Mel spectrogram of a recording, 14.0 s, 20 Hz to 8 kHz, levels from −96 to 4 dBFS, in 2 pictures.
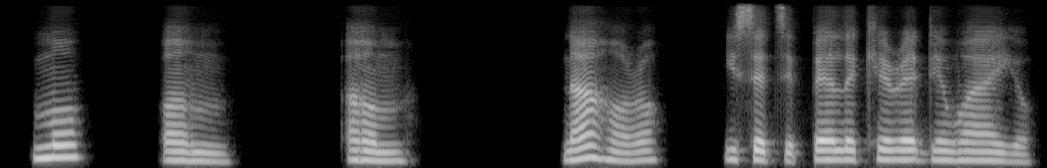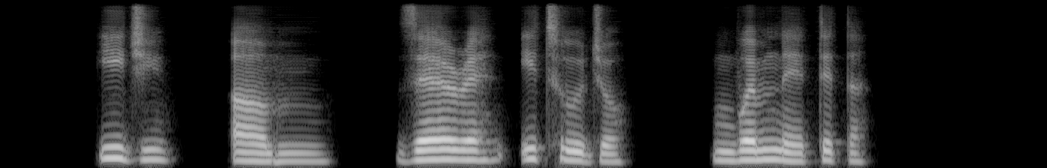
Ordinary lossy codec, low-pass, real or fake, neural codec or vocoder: none; 7.2 kHz; fake; codec, 16 kHz, 0.2 kbps, FocalCodec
